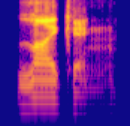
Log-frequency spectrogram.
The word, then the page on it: liking: British English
